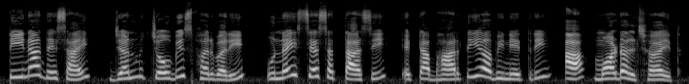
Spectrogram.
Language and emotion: Maithili, neutral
